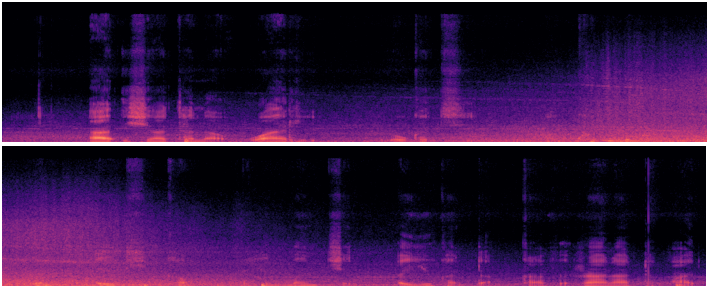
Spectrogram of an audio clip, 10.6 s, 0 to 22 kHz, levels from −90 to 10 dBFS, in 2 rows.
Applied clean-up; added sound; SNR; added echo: none; Fixed-wing aircraft, airplane; 3 dB; none.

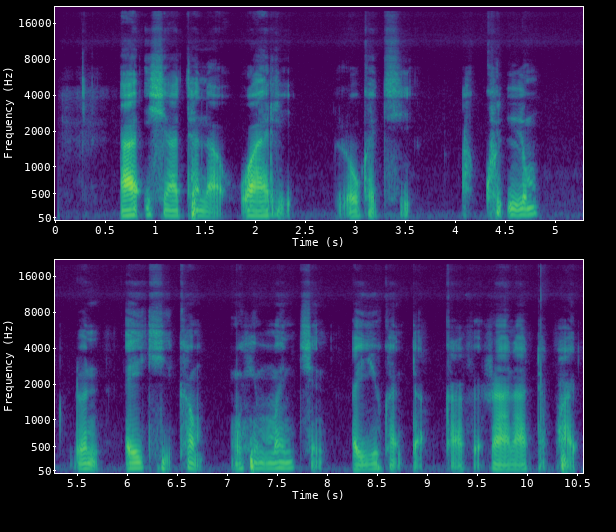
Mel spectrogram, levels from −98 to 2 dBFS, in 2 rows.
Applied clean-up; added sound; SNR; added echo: none; none; none; none.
